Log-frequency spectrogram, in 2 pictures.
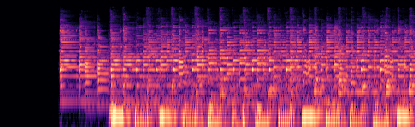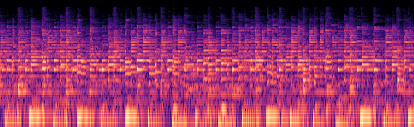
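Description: Bluegrass instrumental led by rapid banjo picking, starting about a second in, with a bass line joining a second later.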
